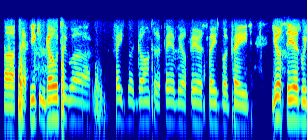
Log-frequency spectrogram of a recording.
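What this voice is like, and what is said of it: Mississippi Southern US accent. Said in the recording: “I got that Mississippi accent. You may not be able to understand”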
